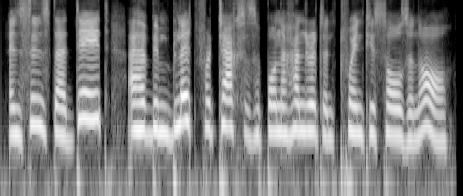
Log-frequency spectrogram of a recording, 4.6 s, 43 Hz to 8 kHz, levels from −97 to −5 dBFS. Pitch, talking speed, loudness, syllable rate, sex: 240 Hz, 235 wpm, -18 LUFS, 5.5 syllables/s, female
